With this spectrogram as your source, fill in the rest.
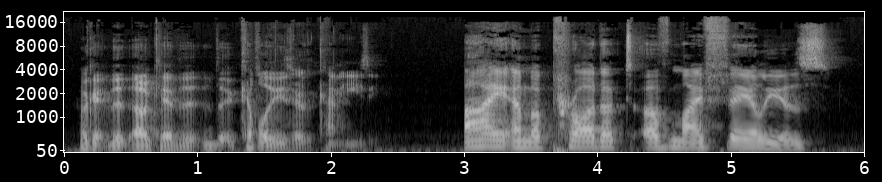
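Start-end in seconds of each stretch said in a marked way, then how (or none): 3.0-5.7 slow, drawn-out, deliberate, each word weighted. Reading a quote for others to guess who said it: Werner Herzog voice. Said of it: "you do them all in the Herzog voice".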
